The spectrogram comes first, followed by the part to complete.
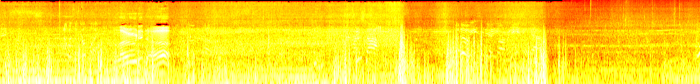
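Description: Mercury outboard motor running with a steady low hum under heavy wind noise on the microphone, with a few brief shouted voices. The sound drops to a quieter hum about eleven seconds in.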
